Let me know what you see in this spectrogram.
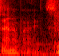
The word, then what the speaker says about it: Cenobites: Cenobites or Xenobites? – It's Xenobites.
